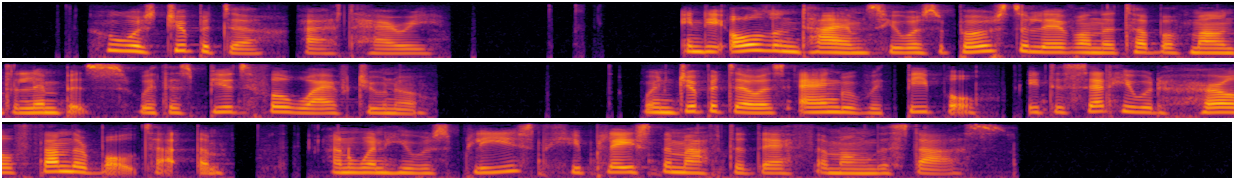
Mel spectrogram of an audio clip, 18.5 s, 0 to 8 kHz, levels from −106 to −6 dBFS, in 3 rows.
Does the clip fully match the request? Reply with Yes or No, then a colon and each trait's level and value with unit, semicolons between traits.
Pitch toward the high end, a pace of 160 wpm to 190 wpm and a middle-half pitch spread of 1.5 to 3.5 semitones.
Yes: high, 210 Hz; average, 170 wpm; average, 2.9 semitones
